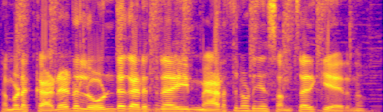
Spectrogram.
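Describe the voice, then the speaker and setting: A man's voice: mid-range voice, racing, soft background music, close to an everyday voice. A man dubbing a young shop owner who soothes his girlfriend, in film dialogue. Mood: coaxing. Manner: coaxing, soothing. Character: young male shop owner and lover, eager to please. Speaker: dub actor.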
